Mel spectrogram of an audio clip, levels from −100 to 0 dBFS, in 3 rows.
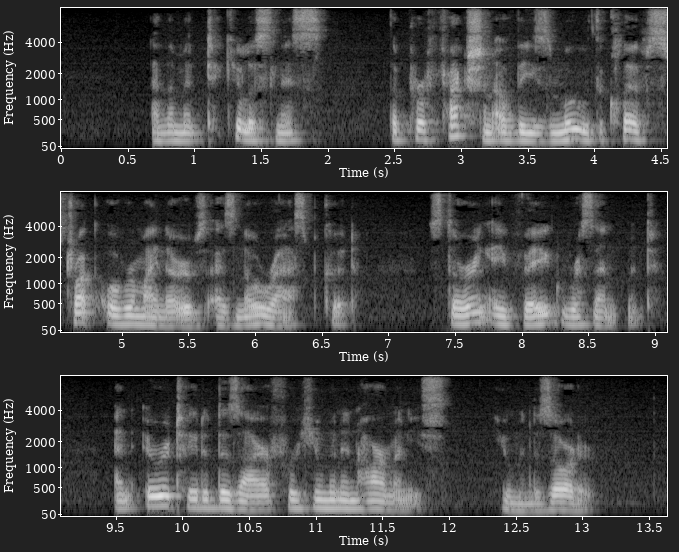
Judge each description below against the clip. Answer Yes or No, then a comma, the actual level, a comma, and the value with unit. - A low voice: Yes, low, 125 Hz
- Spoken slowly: Yes, slow, 130 wpm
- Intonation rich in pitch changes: No, narrow, 2.4 semitones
